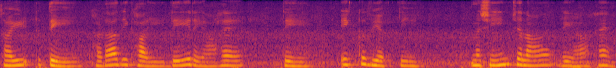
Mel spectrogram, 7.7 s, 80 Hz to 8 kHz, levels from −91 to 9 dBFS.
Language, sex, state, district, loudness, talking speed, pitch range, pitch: Punjabi, female, Punjab, Kapurthala, -18 LUFS, 110 wpm, 185-220 Hz, 205 Hz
